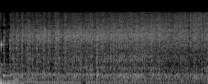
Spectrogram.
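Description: Many small freshwater snail shells pouring out of a netted basket and clattering into a stainless-steel basin with a little water in it, a dense steady rattle.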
